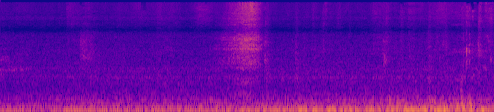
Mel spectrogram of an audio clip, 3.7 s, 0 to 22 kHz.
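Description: A 2004 Ford Mustang driving in poor weather, heard from inside as a steady low engine and road rumble that swells slightly as it goes.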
